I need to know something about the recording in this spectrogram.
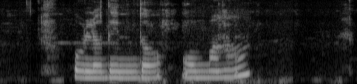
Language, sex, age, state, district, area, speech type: Santali, female, 18-30, West Bengal, Purulia, rural, spontaneous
